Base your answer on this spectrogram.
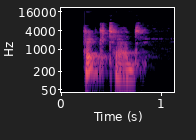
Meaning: A unit of land area, ten by ten (that is, a hundred) square kilometres, often used for assessing how widely distributed particular animals or plants are
- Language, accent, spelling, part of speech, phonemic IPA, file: English, Southern England, hectad, noun, /ˈhɛktæd/, LL-Q1860 (eng)-hectad.wav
